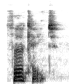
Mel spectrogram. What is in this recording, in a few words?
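"furcate", British English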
